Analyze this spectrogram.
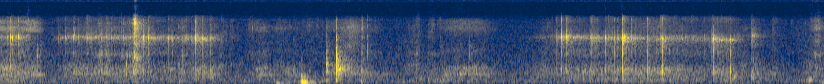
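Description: A man exhales vapour with a long hissing breath.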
